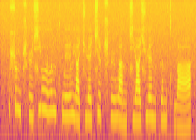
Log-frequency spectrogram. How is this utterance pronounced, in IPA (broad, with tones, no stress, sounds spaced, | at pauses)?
ʂ ʊ˥˩ ŋ ʈ͡ʂʰ ɻ̩˨˩ ɕ j o˥˧ ʊ̯ l ʊ˥˩ ŋ kʰ w e˧˥ ɪ̯ l j ä˨˩ t͡ɕ ɥ ɛ˧˥ t͡ɕ i˥˩ ʈ͡ʂʰ ɻ̩˧˥ w a˨˩ n t͡ɕ j ä˧˥ ɕ ɥ ɛ˥˩ n k ə˥ n kʰ w ä˨˩˦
